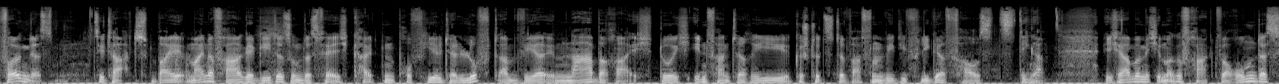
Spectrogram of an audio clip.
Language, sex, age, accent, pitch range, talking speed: German, male, 40-59, German, 90-110 Hz, 125 wpm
